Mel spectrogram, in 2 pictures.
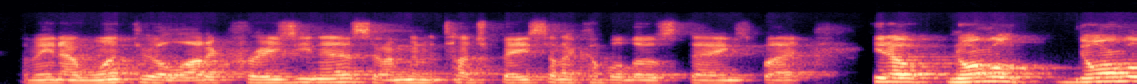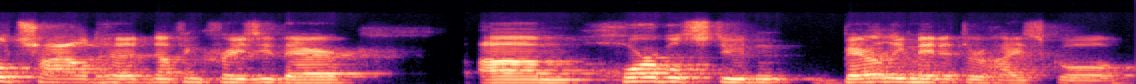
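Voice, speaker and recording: Amid audible room echo, a man talks at a moderate pace and a fairly high pitch with ordinary pitch variation. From US Midwest (northwestern Indiana, Columbus, Ohio). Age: 50s. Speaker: army veteran and real estate businessman. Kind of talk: casual interview. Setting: studio.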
